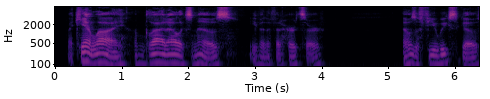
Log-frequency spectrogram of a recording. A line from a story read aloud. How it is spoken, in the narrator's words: she said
